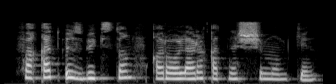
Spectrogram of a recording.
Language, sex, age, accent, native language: Uzbek, female, under 19, Buxoro, Uzbek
